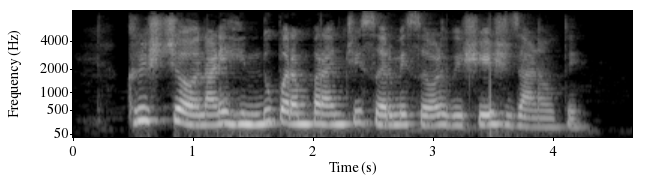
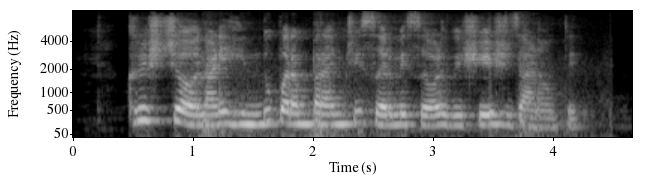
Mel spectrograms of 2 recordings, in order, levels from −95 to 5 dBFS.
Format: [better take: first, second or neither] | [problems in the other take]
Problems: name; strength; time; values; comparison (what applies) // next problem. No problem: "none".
first | noise reduction (neural separator model SepFormer DNS4)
